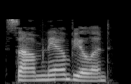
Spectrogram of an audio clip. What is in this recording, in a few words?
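"somnambulant", British English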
